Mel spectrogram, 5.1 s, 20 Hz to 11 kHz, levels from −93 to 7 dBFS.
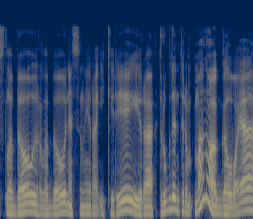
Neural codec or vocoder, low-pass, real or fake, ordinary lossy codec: none; 7.2 kHz; real; Opus, 64 kbps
